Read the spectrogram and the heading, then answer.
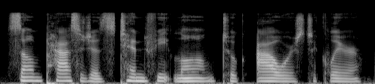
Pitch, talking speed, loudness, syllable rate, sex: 150 Hz, 145 wpm, -19 LUFS, 3.2 syllables/s, female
